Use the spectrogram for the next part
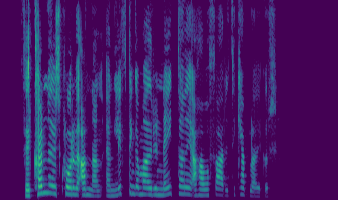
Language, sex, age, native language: Icelandic, female, 20-29, Icelandic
